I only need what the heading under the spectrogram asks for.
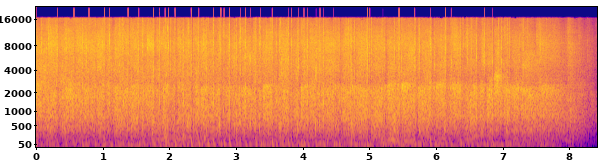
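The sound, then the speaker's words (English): A large audience claps steadily and loudly for several seconds, a dense, sustained wash of applause that holds its level before fading away at the end. “And can I give all of these a massive round of applause, please?”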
